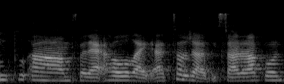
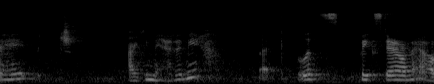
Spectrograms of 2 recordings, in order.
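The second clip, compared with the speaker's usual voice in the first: hushed, gentle confrontation; soft aside; 2 semitones higher, 12 dB quieter than usual. Retold or imitated. Coworker pulled aside and asked gently, hushed. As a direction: soften right down like pulling someone aside. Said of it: "just pull me aside and say".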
